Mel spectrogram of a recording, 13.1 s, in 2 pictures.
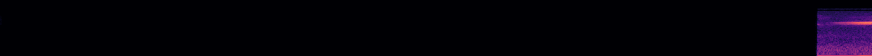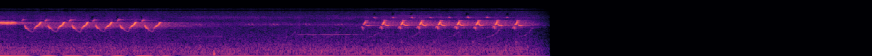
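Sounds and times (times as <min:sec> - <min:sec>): songbird singing: 0:06.2 - 0:10.7.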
